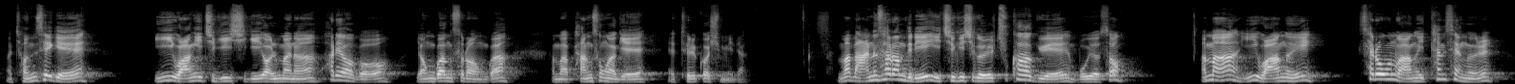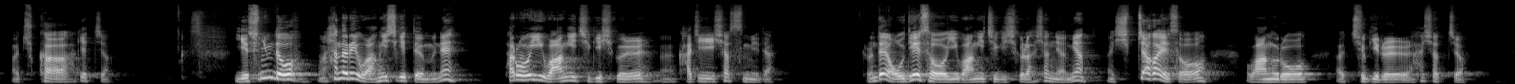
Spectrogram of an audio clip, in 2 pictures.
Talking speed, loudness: 270 characters per minute, -17 LUFS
